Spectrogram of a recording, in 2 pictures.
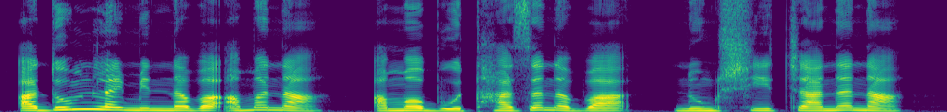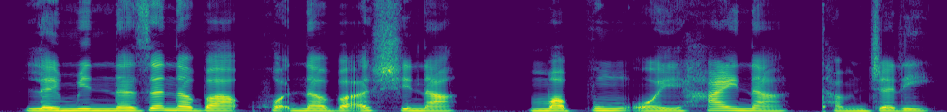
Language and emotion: Manipuri, neutral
